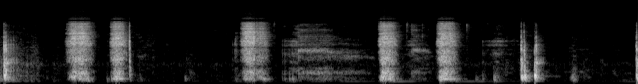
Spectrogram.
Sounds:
Sniff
